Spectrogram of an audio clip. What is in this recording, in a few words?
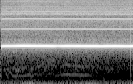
Clay Flute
